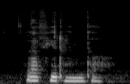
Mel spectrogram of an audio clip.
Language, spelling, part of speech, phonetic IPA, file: Polish, lafirynda, noun, [ˌlafʲiˈrɨ̃nda], LL-Q809 (pol)-lafirynda.wav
